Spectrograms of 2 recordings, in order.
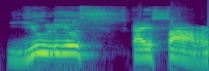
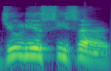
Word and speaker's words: Julius Caesar: dari nama keluarga siapa Yulius Kaisar ya saya baca dengan cara orang romawi Ya mereka bacanya Yulius Kaisar kalau sekarang kita sering baca Julius Caesar gitu ya itu cara baca Inggris ya ini orangnya nih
